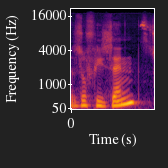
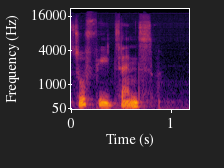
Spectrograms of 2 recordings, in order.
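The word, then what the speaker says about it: Suffizienz: Viele nennen das äh, Suffisenz, Suffisenz mit Z. Also es wird anders ausgesprochen.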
